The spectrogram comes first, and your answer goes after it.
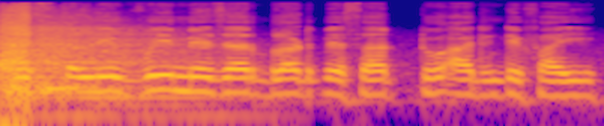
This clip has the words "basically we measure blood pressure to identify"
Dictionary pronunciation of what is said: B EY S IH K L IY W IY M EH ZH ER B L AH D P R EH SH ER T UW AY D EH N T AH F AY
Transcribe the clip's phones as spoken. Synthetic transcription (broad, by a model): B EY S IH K L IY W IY M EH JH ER B L AH D P EH S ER T UW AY D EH N T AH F AY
